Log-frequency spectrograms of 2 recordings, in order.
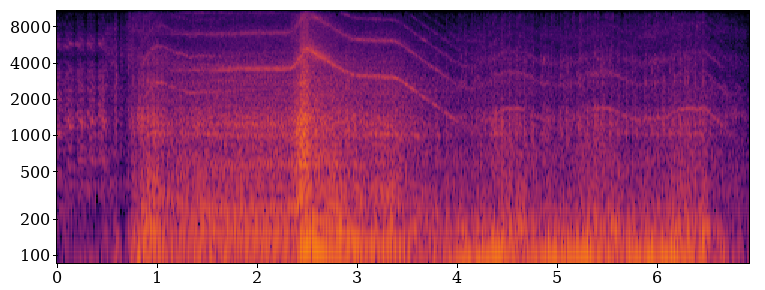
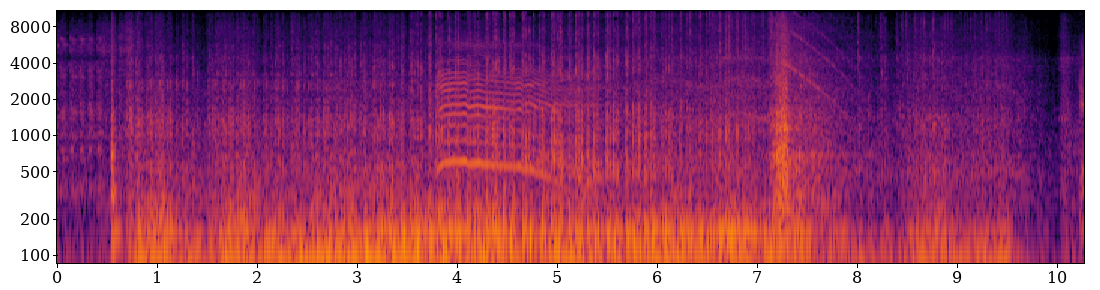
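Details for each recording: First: Supercharged 426 Hemi V8 in a '55 Chevy, hot blower and throttle body, return spring not enough: starts, flares sharply, revs sag slowly and hang high; owners suspect butterflies sticking in hot bores, planned fix is a stronger spring; high idle. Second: Supercharged 426-based Hemi in a '55 Chevy, just restarted after swapping to the older, smaller Hilborn cast throttle body for better drivability: cranks, catches and holds a steady, even idle without stumbling; normal idle.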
